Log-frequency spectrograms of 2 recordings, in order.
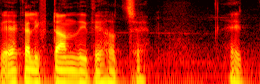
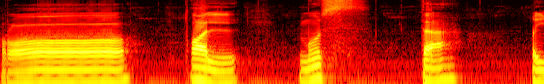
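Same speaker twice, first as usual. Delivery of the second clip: ইহ, দি, নাস and the rest chanted singly; broken-up syllables; much slower than usual. Shown as a demonstration. Teacher breaking up a Fatiha verse for learners, syllable by syllable. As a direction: pause after each syllable, holding র and ই long. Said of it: "ভাঙা ভাঙা উচ্চারণ".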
